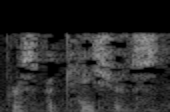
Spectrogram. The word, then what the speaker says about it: perspicacious: The idea of enlightening the eyes is another fun word, and if I can ever remember how to say it right, it's perspicacious.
